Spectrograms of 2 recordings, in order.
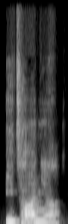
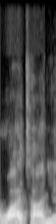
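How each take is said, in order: First: The name does not begin with an 'eye' sound. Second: The name begins with an 'eye' sound. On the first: "Am I saying it right?" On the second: "it's not Y Tanya"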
